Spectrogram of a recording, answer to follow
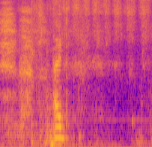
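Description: A child's brief 'mm-hmm', with faint rubbing and a few light clicks of hands and bowls being handled on a table.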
